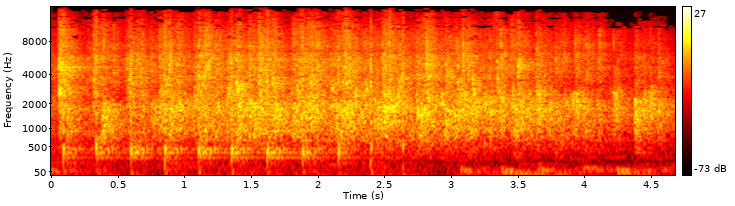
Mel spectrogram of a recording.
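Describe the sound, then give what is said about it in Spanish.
An audience applauds with dense, sustained clapping at a fairly even loudness that tapers slightly toward the end. “Pido un aplauso también”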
